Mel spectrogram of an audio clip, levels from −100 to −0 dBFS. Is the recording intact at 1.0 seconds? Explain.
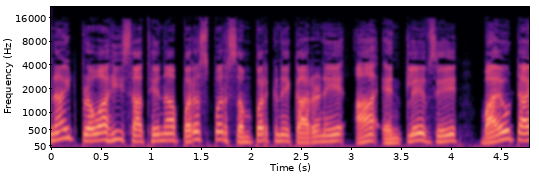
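Yes, the speech at 1.0 seconds is intact, with no fault at that moment.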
